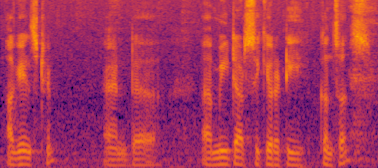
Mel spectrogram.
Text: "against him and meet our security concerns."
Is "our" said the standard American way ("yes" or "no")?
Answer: yes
